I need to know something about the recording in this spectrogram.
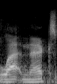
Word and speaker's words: Latinx: dissonance and gorilla translation I was recently yelled at on Twitter for saying latinx apparently it's Latin ex but when it's a made-up word I don't think you can pronounce it wrong probably not but this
